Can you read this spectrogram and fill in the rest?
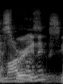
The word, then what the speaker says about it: Square Enix: And even moving on to what was released from the Marvel world at E3, It's this Square Enix. I think I'm saying that right. – Yeah, Square Enix.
